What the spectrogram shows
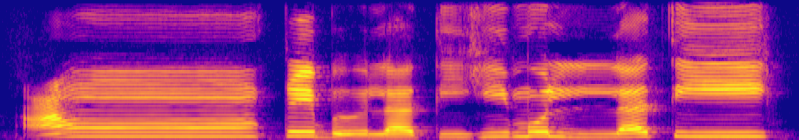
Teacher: نون کو چھپانا ہے، زبان تعال سے ٹچ نہیں کرنی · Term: اخفا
